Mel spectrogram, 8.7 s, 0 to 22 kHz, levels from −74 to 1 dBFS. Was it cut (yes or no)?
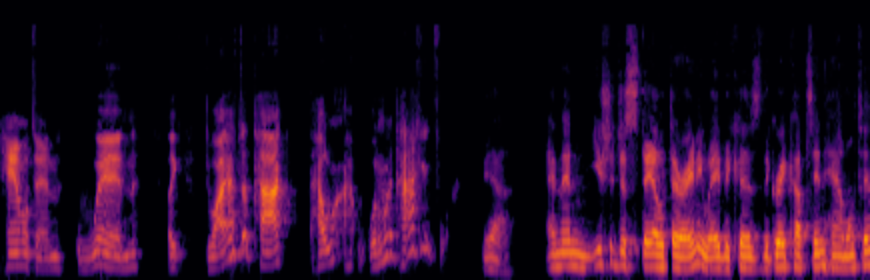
yes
